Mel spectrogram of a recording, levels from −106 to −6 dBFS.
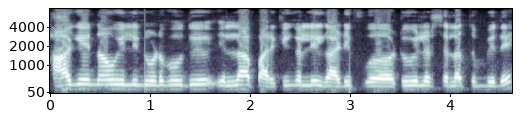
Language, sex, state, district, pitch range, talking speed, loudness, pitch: Kannada, male, Karnataka, Belgaum, 140-160 Hz, 155 wpm, -11 LUFS, 150 Hz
